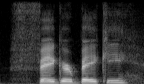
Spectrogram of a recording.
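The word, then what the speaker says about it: Fagerbakke: pronouncing his last name it's Fager baekje it looks like Fagor and i had to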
